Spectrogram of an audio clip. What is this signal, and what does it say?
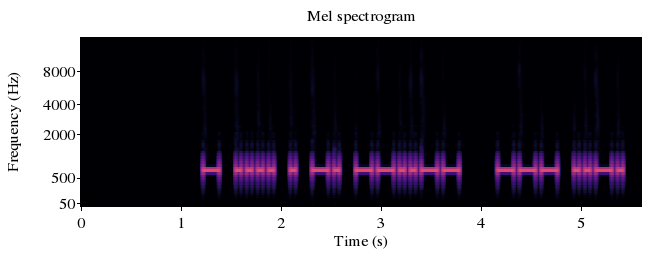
Morse code, heard as a keyed tone, about 22 wpm, 700 Hz. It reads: THEN, OF
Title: Sentences from Top 1000 Words - Review Part 1 - 22wpm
